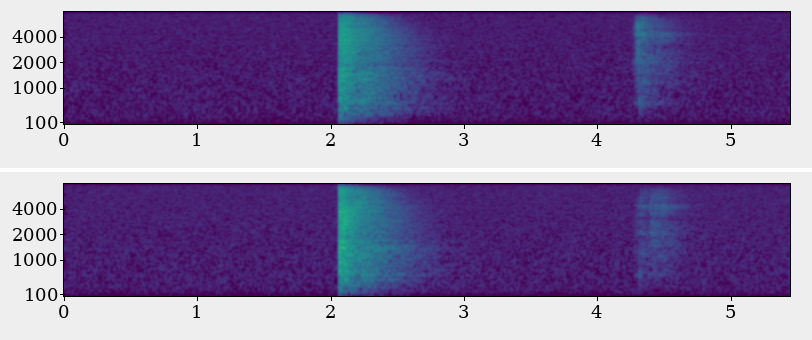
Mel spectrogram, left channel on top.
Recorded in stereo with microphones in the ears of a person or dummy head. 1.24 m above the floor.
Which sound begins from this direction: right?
A clap, at 2.0 s.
